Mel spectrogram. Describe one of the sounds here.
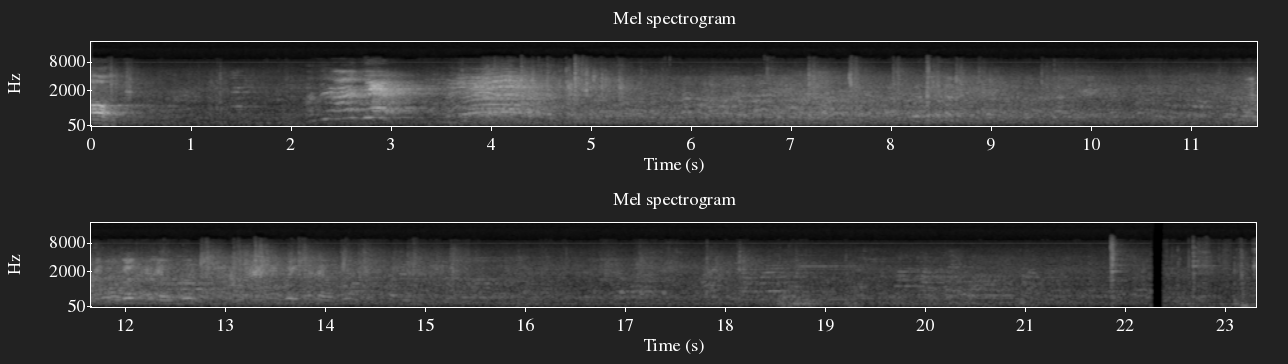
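A crowd of spectators murmurs in a large indoor arena.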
